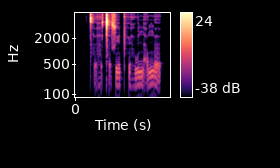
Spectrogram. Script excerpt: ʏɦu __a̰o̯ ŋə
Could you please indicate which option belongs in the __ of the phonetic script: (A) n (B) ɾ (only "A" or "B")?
A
